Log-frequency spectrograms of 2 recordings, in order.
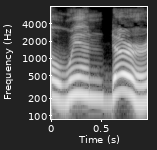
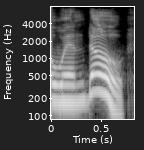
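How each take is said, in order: First: The word ends with an 'er' sound. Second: The word ends with an 'oh' sound. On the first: The speaker calls it wrong. "It's not a winder" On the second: The speaker calls it right. "it's a window"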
